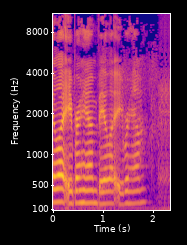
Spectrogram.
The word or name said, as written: Bayla Abraham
